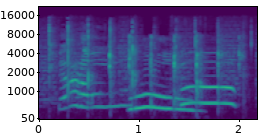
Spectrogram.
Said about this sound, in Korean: 박수.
